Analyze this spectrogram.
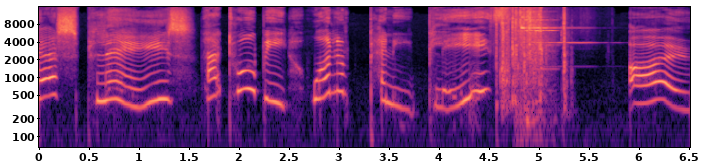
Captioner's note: dings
